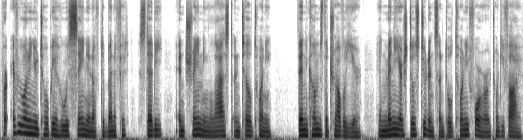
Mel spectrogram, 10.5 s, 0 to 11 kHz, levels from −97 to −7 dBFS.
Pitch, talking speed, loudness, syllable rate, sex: 115 Hz, 185 wpm, -22 LUFS, 5.7 syllables/s, male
